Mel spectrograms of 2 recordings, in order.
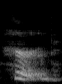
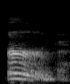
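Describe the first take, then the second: First: The word begins with an H sound. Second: The word begins without an H sound. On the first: "the British actually use herb" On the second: "for Americans, the H is silent"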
